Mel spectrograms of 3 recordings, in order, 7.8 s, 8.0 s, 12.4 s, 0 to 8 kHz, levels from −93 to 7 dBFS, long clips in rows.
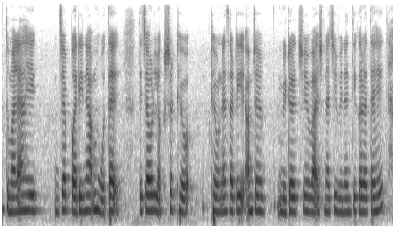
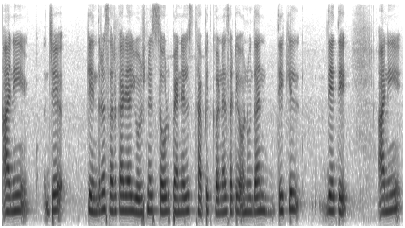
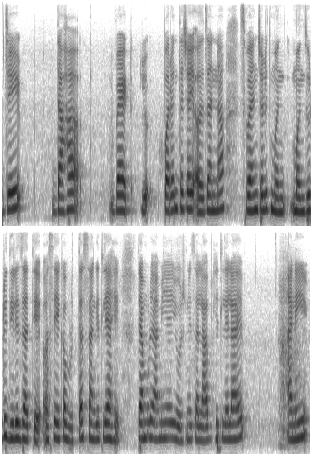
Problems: none marked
